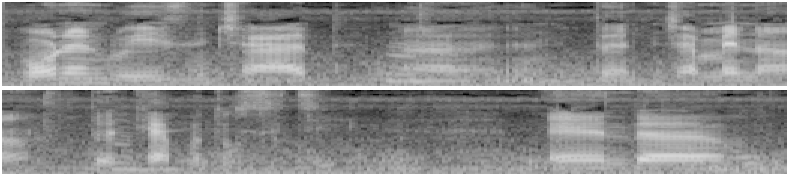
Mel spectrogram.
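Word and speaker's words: N'Djamena: e is silent yes the N is almost silent yes yes J Jina yes yeah so you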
